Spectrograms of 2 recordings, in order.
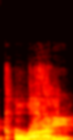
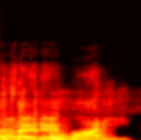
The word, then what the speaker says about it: karate: And that's the correct pronunciation, by the way. Karate. It's not karate. It's karate. Yeah. Say it right or pay the price. It's like Mai Tai.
